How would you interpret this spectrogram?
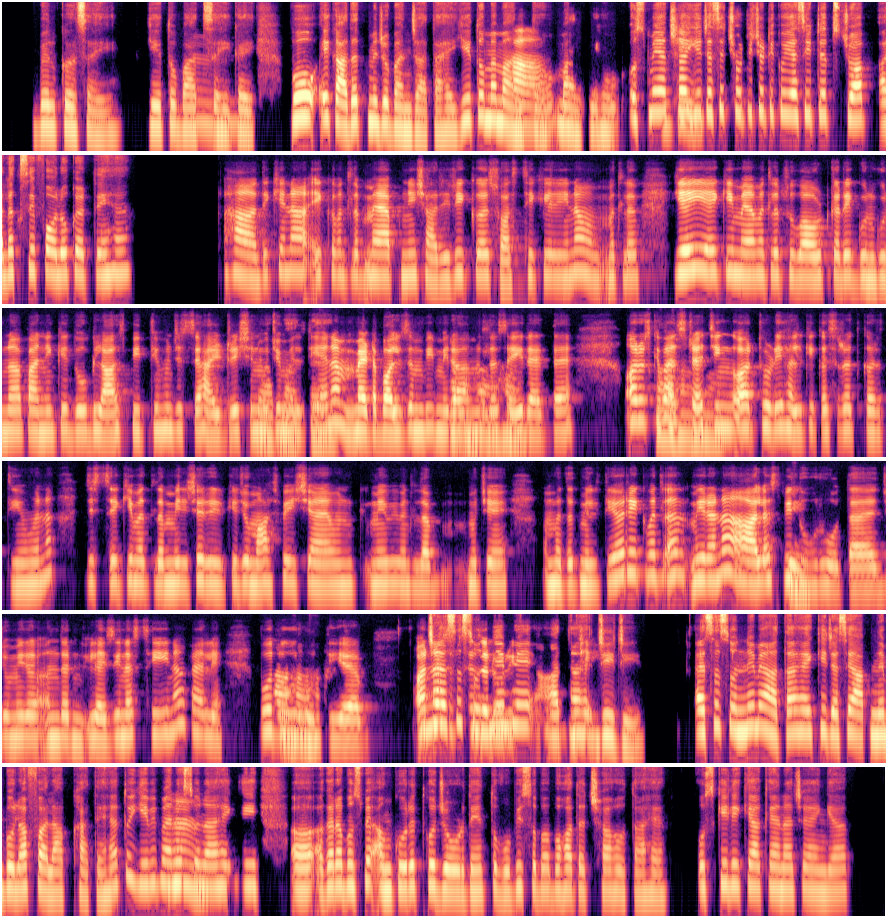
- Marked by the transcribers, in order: in English: "टिप्स"; in English: "फॉलो"; in English: "हाइड्रेशन"; in English: "मेटाबॉलिज़्म"; in English: "स्ट्रेचिंग"; in English: "लेज़ीनेस"; tapping; other noise
- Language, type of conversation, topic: Hindi, podcast, सुबह उठते ही आपकी पहली स्वास्थ्य आदत क्या होती है?
- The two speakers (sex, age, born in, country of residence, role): female, 18-19, India, India, guest; female, 35-39, India, India, host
